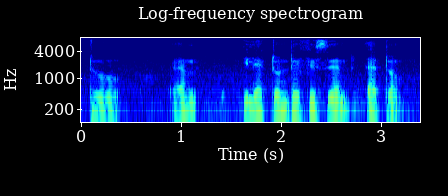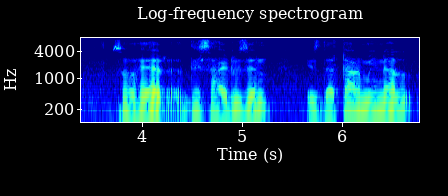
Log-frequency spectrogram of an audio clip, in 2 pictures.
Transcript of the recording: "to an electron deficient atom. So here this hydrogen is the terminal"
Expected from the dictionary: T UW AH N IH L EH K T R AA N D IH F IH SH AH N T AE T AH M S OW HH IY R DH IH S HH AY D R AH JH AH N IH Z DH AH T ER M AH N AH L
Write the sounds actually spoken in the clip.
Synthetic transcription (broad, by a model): T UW AH N IH L EH K T R AA N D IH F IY S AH N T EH T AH M S OW HH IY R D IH S HH AY D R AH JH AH N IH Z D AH T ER M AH N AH L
